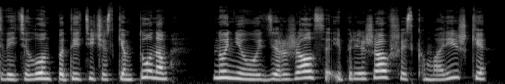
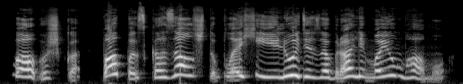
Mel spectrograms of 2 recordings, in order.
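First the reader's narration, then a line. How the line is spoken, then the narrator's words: Speaking through tears. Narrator (Russian): проговорил он сквозь слезы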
